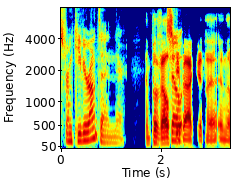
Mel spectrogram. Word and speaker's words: Pavelski: say it wrong and i still say it wrong pawlski no pavelski and we could have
